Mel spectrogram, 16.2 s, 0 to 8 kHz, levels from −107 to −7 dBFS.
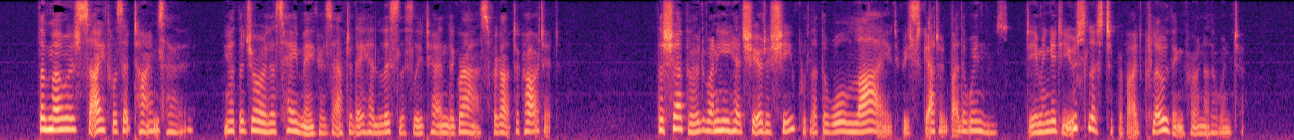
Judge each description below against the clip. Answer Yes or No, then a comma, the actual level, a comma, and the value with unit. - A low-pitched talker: No, high, 190 Hz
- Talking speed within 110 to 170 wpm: No, average, 185 wpm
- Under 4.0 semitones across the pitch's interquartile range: Yes, average, 3.6 semitones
